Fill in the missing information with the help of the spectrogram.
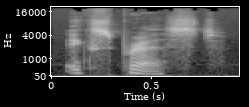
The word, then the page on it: expressed: American English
